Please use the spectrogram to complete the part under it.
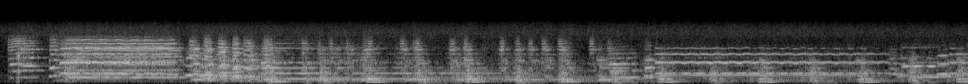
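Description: Instrumental orchestral dance music from a 1920s record, with no singer, a lively melody over a steady rhythmic pulse, and a full, continuous sound.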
